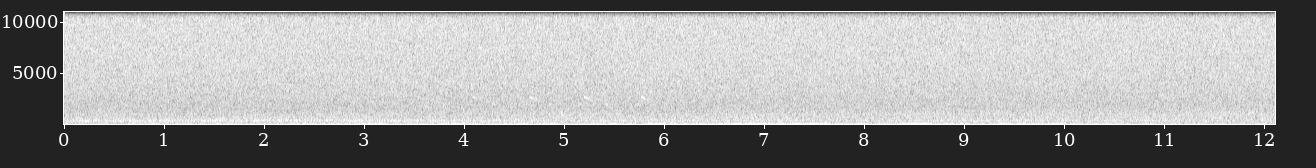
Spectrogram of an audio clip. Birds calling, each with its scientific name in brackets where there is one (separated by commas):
Northern Cardinal (Cardinalis cardinalis)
